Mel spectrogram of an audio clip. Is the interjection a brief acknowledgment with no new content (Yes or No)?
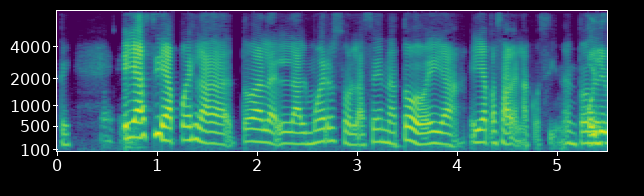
No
